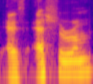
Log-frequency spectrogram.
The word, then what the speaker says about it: Escharum: How you pronounce it? It's Escharum.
